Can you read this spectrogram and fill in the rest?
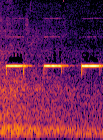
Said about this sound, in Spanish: Aquí está un auto dando reversa.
